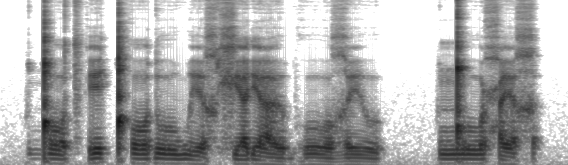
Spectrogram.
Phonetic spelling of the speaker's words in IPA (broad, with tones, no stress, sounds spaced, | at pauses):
ŋ͡ǃ ɔ˧˩ t͡sʼ e˦ ǃʰ ɔ˦ ɗ oː˦ w ɪː˧˩ χ xʲ a˦ ɾʲ aː˧˩ ə̯ bʱ oː˧˩ ʁ ɪ˧˩ ʊ̯ | ŋ͡ǃ oː˦ ħ ɛ˧˩ χ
